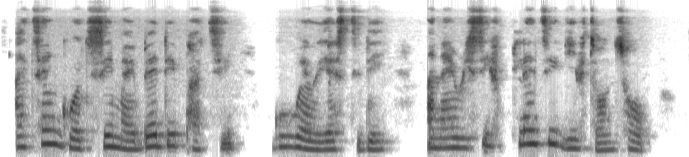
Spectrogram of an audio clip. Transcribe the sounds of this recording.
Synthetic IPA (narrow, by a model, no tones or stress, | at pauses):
aɪtʰɛ̃ŋk̚ɡɔdsemaɪbɛdepʰatʰi | ɡowɛljɛstʰəde | ãnaɪɹisiv̥pʰlɛ̃ntiɡiftɔ̃ntʰɔp̚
